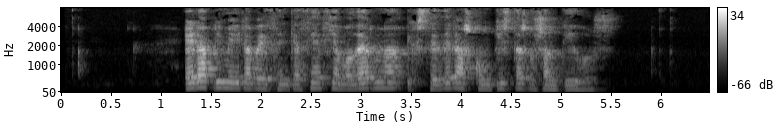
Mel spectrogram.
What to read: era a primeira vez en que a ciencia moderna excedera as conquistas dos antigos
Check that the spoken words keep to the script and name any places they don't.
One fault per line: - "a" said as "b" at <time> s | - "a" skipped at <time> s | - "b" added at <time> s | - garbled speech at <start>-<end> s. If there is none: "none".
none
